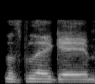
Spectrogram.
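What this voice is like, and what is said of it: Poor Jigsaw villain voice impression. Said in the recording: “That was my Jigsaw impression. ... That's a pretty awful impression.”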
